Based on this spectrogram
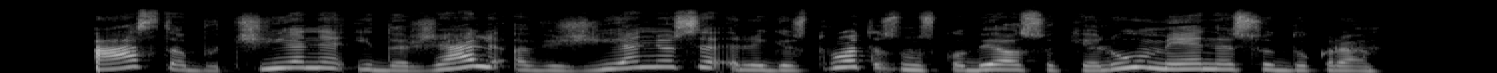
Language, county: Lithuanian, Vilnius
